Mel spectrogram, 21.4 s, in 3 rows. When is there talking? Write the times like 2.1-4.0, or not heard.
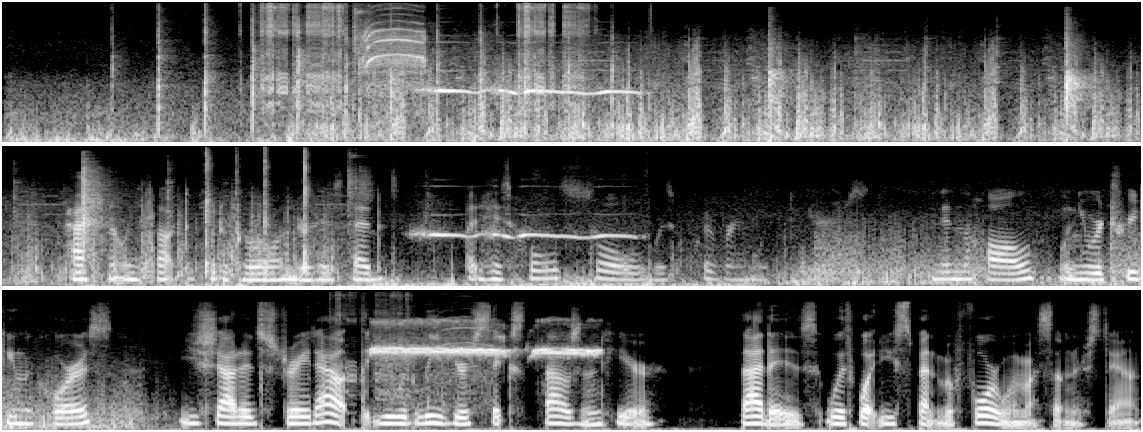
7.5-21.3.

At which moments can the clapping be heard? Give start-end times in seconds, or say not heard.
0.7-9.1.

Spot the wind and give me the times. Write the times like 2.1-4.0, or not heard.
0.0-15.4.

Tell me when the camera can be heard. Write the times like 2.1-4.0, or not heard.
1.4-3.8, 16.1-17.4.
